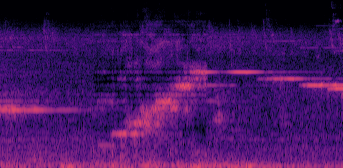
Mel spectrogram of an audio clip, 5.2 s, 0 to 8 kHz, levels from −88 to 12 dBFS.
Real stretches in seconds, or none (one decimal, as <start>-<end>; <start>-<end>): 0.0-1.4; 3.1-5.2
